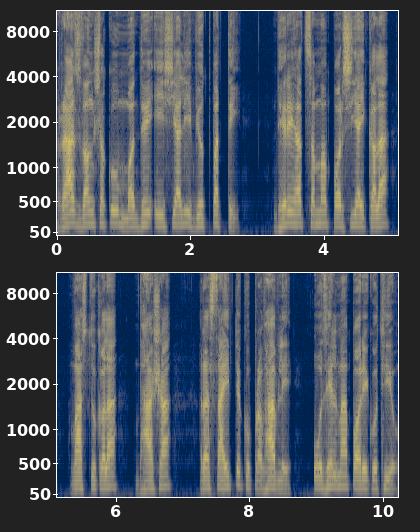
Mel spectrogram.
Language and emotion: Nepali, neutral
